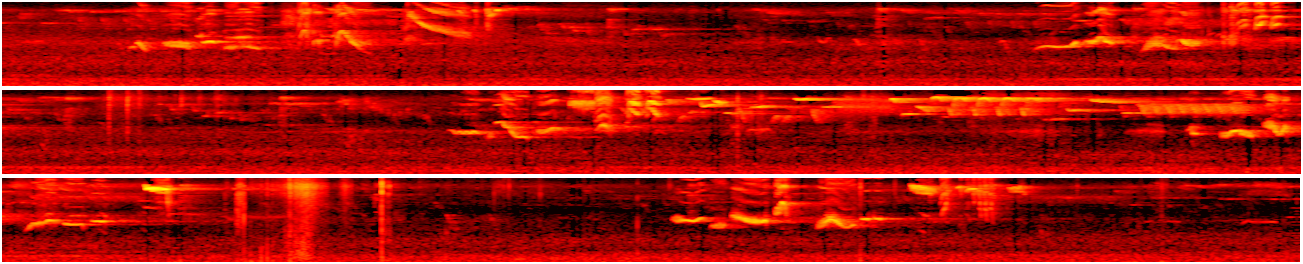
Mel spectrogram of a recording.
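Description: Songbirds singing in bursts of high, chirping phrases with pauses of a few seconds between them, and a single sharp click about twenty-two seconds in.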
